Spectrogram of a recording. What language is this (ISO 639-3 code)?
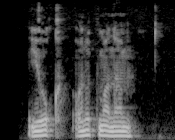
bak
